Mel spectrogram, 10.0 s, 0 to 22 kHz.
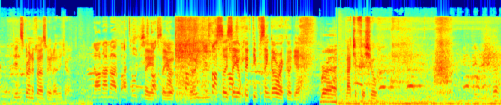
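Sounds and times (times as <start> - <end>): men calling out: 6.5 - 10.0.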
